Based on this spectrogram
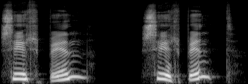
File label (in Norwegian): "syrpen", hemsedalsmaalet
